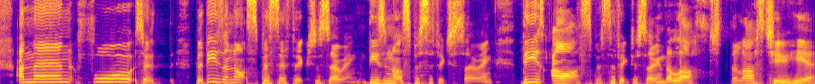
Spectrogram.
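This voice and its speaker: A woman with a Welsh accent, fairly high in pitch, at a fairly quick pace with very wide pitch swings. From Wales. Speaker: conference speaker. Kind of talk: conference talk. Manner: hesitant, many fillers.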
